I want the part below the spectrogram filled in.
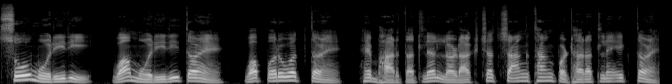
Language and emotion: Goan Konkani, neutral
